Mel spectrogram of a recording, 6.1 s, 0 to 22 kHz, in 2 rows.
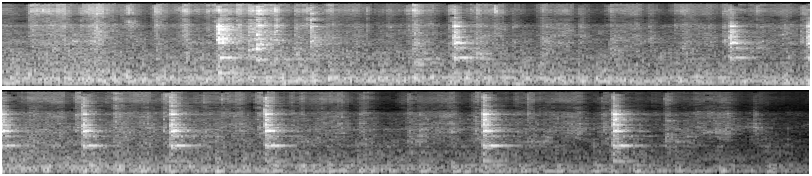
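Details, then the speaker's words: Wood chipper flywheel on tractor PTO, tractor shut off and put in neutral from 540 RPM after greasing: flywheel whirs down smoothly, soft even tick slowly spacing out, no grinding, takes long to stop; normal coast-down. "I'm going to kick it in neutral and just let her stop on her own. She's at 540 RPM right now."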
